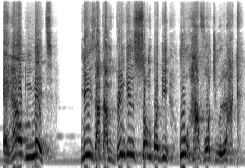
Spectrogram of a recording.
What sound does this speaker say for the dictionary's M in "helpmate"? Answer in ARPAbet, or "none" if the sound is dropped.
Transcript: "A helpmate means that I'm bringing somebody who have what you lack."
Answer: M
